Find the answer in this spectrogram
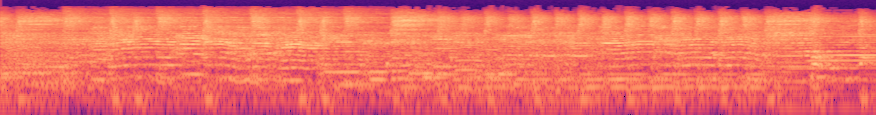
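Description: Electric guitar played live through an amplifier: an instrumental passage of strummed chords in a steady rhythm, with no singing.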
